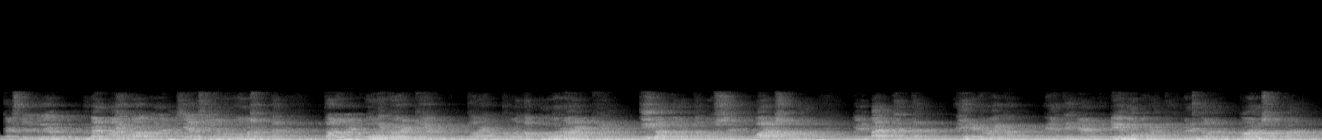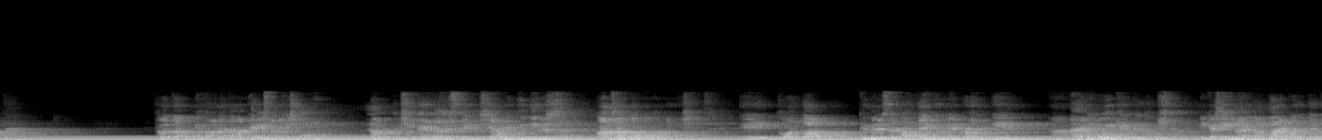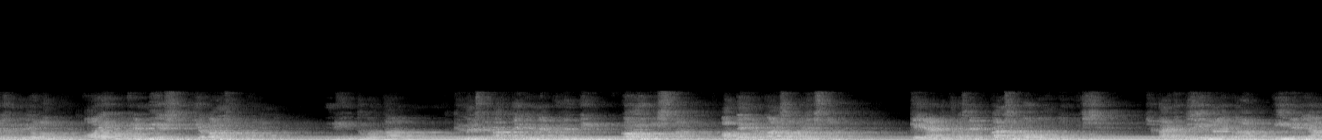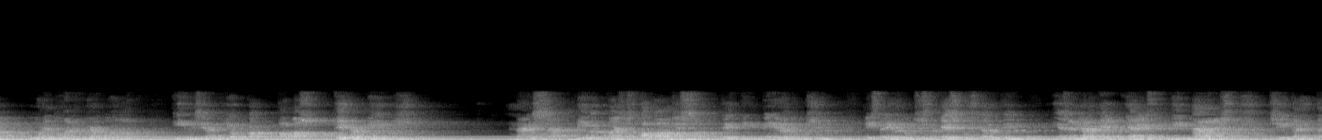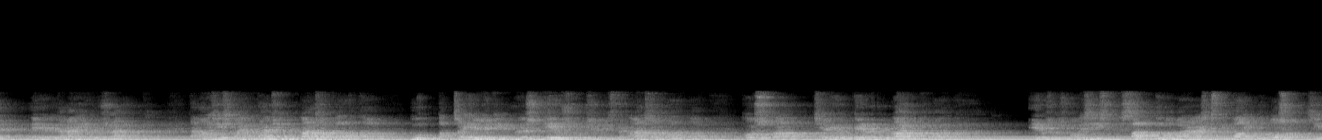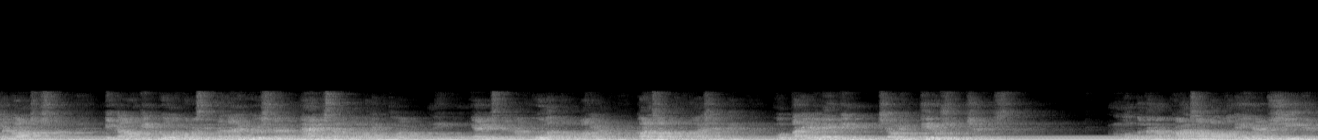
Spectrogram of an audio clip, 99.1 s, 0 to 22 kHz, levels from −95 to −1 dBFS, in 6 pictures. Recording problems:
room echo; strong; dies away in 2.8 s
off-mic speech; far
high frequencies cut off; noticeable; nothing above 8 kHz
electrical hum; noticeable; throughout; 60 Hz, 10 dB below the speech
uneven, jittery; strongly; from 2.5 s to 1:32

